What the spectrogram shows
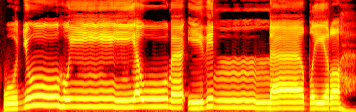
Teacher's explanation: bigunah harus dengung, suaranya masuk hidung sengau ketika hui, jangan enggak hui masuk hidung. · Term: idgham bigunah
